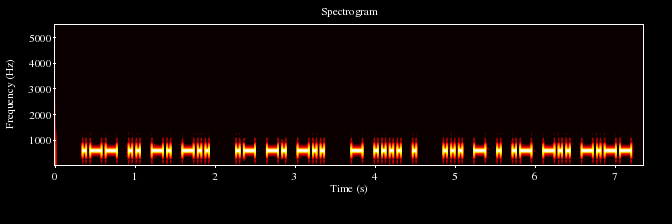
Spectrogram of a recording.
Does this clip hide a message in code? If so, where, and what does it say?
Yes: Morse code from 0.3 to 7.2 s, heard as a keyed tone, about 25 wpm, 600 Hz. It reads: WIND AND THE STEADY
